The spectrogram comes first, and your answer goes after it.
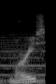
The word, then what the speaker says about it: Maurice: Maurice Evans, who played Samantha's father, was often called Morris by his co-star Agnes Moorehead due to his first name's traditional English pronunciation.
